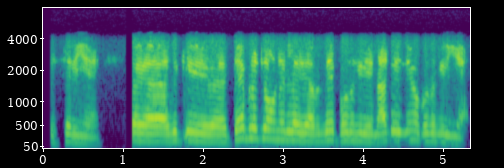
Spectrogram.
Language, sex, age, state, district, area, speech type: Tamil, male, 60+, Tamil Nadu, Madurai, rural, conversation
